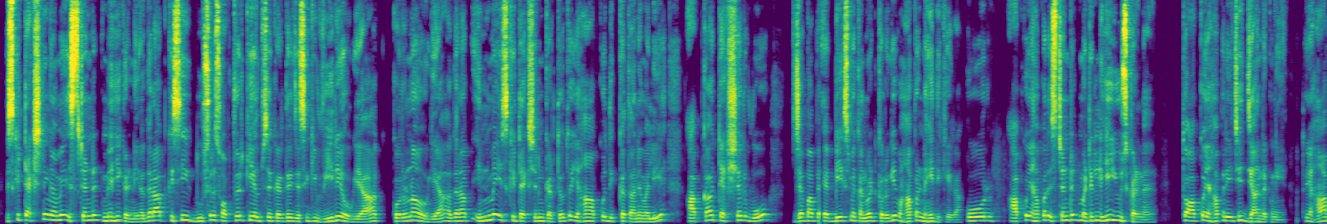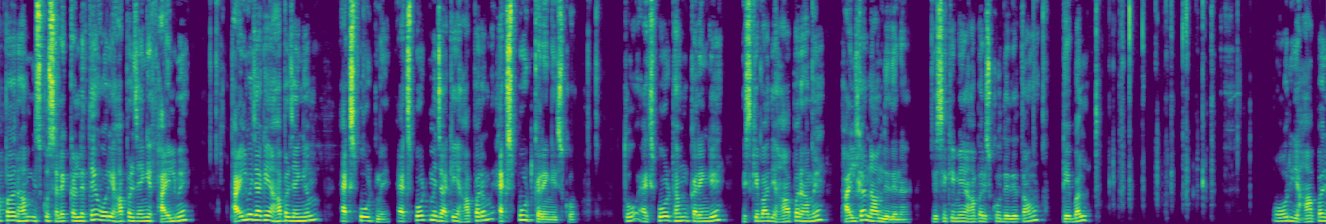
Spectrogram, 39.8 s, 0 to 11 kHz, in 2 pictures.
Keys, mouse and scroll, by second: 23.0 click, 28.7 click, 31.2-32.2 drag, 36.3-38.4 typing.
